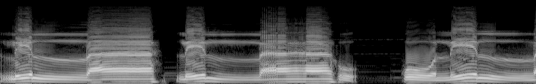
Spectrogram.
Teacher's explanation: Ketika dibaca tipis, berarti tidak perlu mengangkat pangkal lidah dan sebagian sekeliling lidah, tidak isti'la, sehingga berbunyi li masuk ke lam, lil, tidak ada menaikkan pangkal lidah sehingga terdengar tipis terus, lillah, lillahu, kulillahu.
